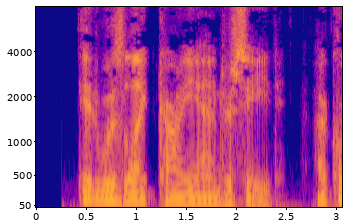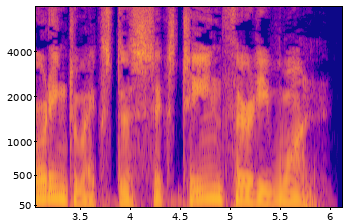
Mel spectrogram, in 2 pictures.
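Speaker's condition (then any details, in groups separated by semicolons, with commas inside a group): No condition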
